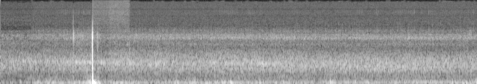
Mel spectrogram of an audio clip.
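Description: Steady outdoor background noise with an uneven low rumble, and one sharp click a little over a second in.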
